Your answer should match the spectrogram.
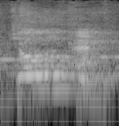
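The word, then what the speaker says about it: জৌনপুরী: বাজে বাজে বাজে রাগটির সঠিক উচ্চারণ ছিল যৌনপুরি এই যৌনপুরি রাগটি এতক্ষণ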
